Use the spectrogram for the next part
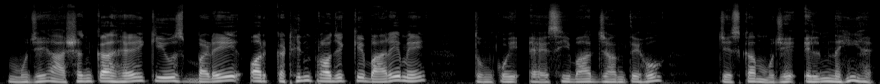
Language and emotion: Hindi, fearful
